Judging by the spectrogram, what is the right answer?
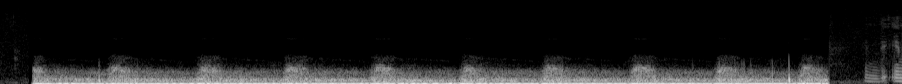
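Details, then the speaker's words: Normal arteriovenous fistula bruit in a dialysis patient: a soft, continuous low whooshing rumble with regular pulsing surges through systole and diastole, heard over the anastomosis and along the outflow tract, mainly over the cannulation segments. "this is how a normal brewery which is soft continuous both during the systolic and diastolic phase of the cardiac cycle is heard over the anastomosis as well as along the outflow tract mainly over the cannulation cantillation segments"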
